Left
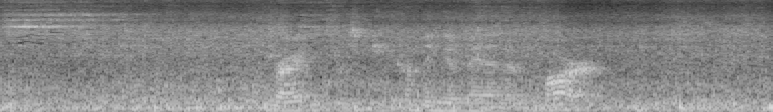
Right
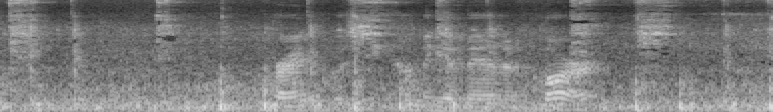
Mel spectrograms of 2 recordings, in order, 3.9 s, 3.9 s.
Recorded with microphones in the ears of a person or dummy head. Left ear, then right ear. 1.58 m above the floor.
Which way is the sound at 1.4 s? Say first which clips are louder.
Even; 85° right.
